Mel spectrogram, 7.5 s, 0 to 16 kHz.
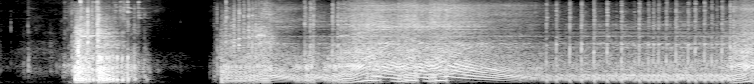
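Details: Makita 5600 (Dolmar-built) chainsaw with freshly sharpened chain (rakers possibly filed too low): revs up and holds a steady clean scream through the cut without bogging; cutting much nicer than the dull chain.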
